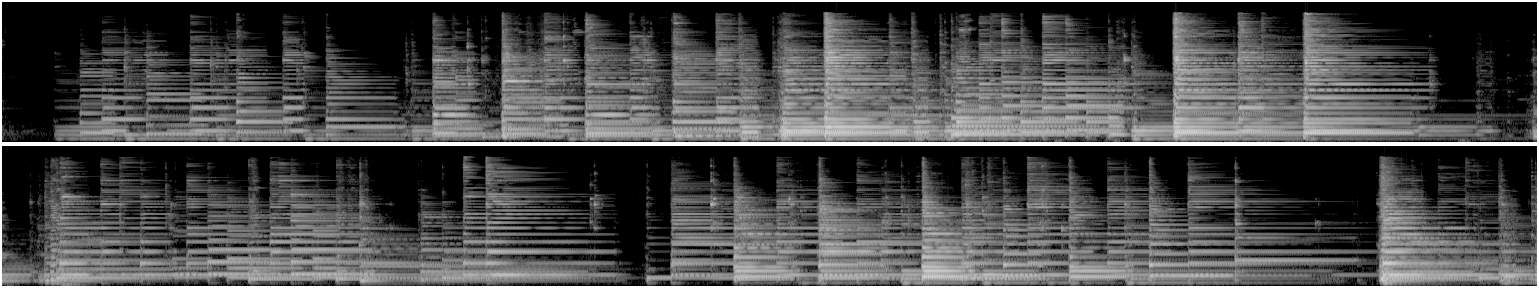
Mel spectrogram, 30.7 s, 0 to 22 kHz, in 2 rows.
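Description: Breedlove Legacy Concertina E, a small-bodied 12-fret parlor acoustic guitar with a solid Sitka spruce top and cocobolo back, played solo with a mix of fingerpicked notes and strummed chords. The music breaks off briefly a few times, near the middle and again shortly before the end.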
